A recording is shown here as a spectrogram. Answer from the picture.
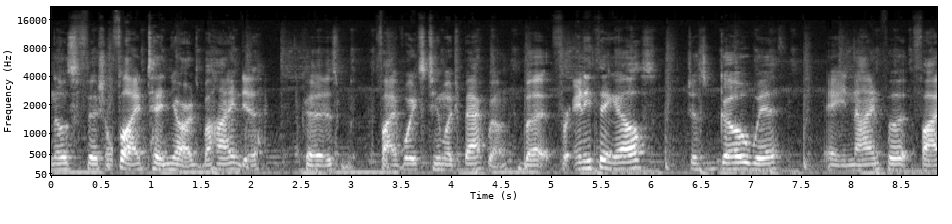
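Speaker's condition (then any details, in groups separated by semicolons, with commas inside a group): No condition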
